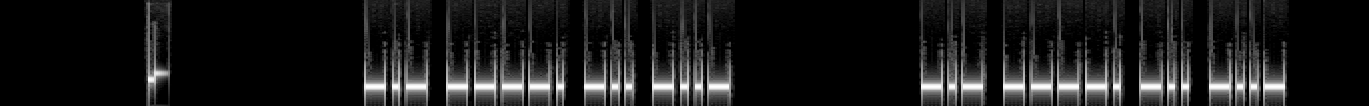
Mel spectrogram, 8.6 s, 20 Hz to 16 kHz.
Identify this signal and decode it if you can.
Morse code, heard as a keyed tone, about 28 wpm, 700 Hz. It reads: K9DX K9DX
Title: Call Signs Repeated 3x - 28wpm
